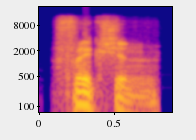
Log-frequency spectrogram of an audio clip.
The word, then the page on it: friction: British English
